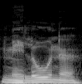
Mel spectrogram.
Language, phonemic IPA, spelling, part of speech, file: German, /meˈloːnə/, Melone, noun, De-Melone.ogg
- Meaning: 1. melon (plant, fruit) 2. bowler hat 3. melons: a woman’s breasts, especially when large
